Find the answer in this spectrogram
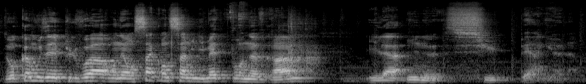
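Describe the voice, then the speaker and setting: A man hosting a casual unboxing vlog, chatting admiringly about what he shows and often dropping to a soft murmur. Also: fairly high pitch, moderate pace. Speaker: fishing channel host. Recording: echoey room with faint music.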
